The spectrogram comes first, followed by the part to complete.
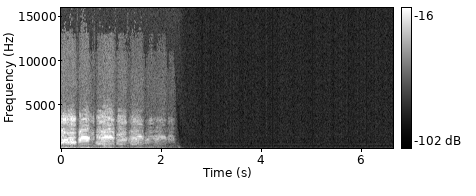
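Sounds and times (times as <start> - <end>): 
goose honks: 0.0 - 2.3.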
